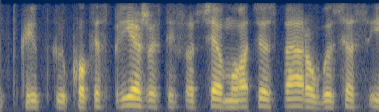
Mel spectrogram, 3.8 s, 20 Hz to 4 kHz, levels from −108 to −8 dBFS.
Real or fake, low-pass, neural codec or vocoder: fake; 3.6 kHz; codec, 16 kHz, 0.8 kbps, ZipCodec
